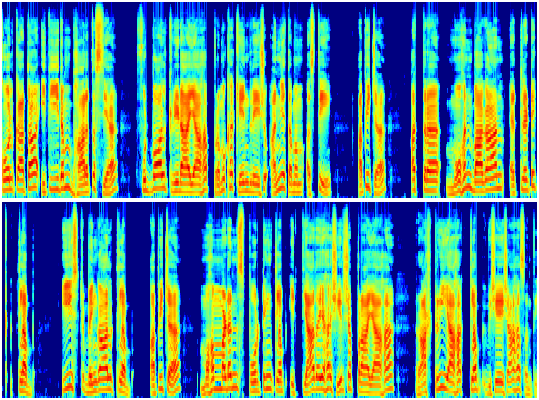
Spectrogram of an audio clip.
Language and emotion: Sanskrit, neutral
